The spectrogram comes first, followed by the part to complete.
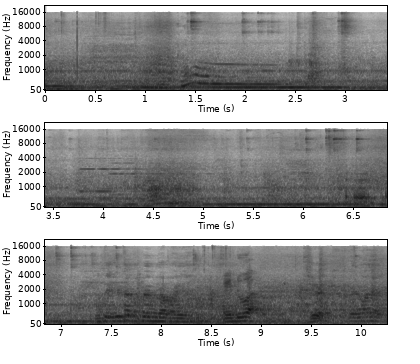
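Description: Mitsubishi glass elevator car running with a steady low hum that stops about eight seconds in as the car comes to rest. Voices are heard over it.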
